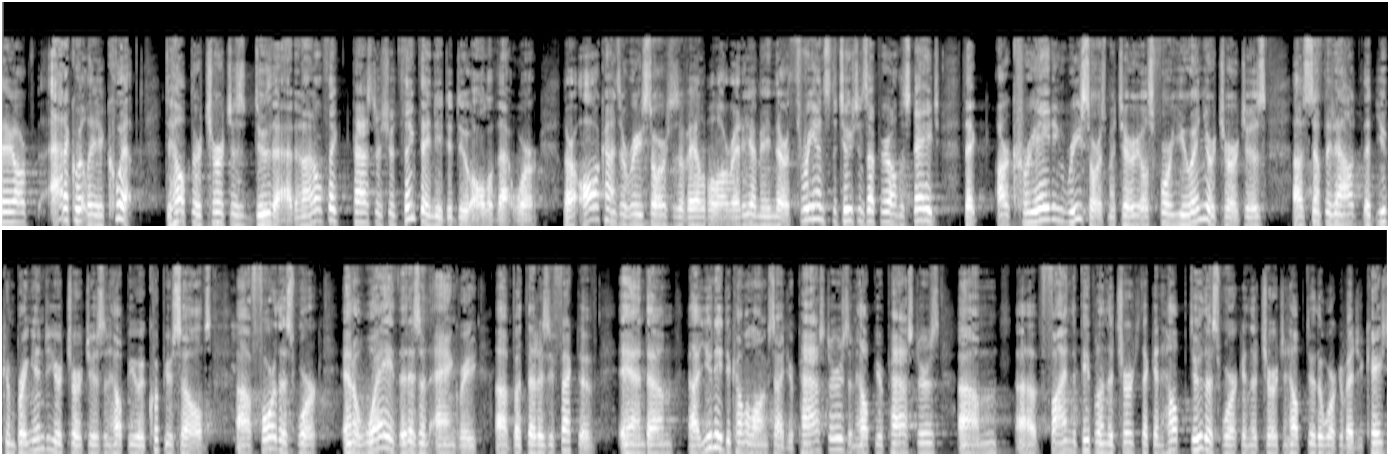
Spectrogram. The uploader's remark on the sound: At the ERLC National Conference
